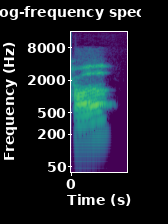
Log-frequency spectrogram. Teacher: ह में मोटी नहीं होगी आवाज ह नहीं मुंह गोल नहीं होगा हवा निकलेगी तेजी के साथ बाहर की तरफ और बीच हलक से ह अदा होगी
